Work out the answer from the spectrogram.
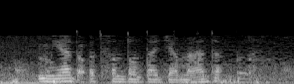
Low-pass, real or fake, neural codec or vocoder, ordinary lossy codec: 7.2 kHz; real; none; AAC, 16 kbps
